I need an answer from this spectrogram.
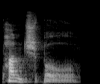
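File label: "punchball", British English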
